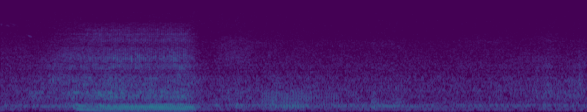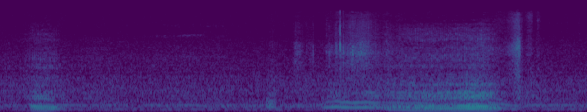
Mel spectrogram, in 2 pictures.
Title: Snoring in Stereo...C@ and Tolsi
